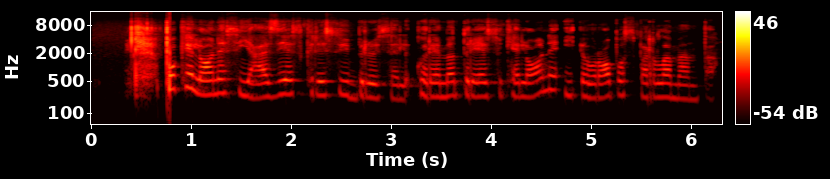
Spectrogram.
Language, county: Lithuanian, Klaipėda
